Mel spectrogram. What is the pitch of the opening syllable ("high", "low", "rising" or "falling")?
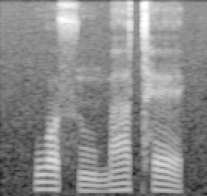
falling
